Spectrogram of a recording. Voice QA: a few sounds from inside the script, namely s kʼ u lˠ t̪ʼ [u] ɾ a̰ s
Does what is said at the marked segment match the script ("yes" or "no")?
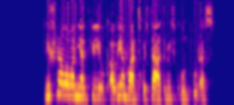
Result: yes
